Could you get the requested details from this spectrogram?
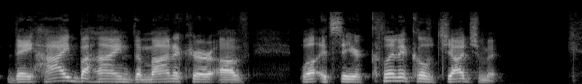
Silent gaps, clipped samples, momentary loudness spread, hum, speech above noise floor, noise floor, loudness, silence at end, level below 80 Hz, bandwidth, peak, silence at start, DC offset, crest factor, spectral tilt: none; under 0.1%; 6 LU; none; 63 dB; -82 dBFS; -20 LUFS; 0.1 s; -66 dBFS; 12.5 kHz; -4 dBFS; 0.1 s; under 0.1%; 16 dB; -4.5 dB/octave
